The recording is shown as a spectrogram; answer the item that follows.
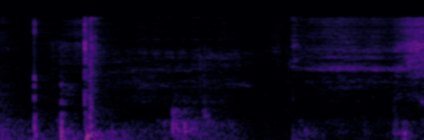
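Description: A pen or stylus tapping and scratching on a writing surface during handwriting: a quick run of about four clicks, then scratchy rubbing strokes.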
